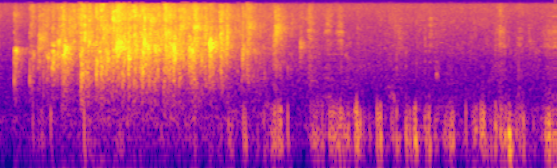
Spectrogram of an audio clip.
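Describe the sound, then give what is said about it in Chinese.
An audience at a Sydney Chinese Christian churches' gathering applauds as a pastor is welcomed to read from the Bible, a dense, steady wash of clapping for about four seconds, then it thins out into scattered, irregular low thumps and shuffling with no voices. “我只是带大家读圣经，不用拍手。”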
